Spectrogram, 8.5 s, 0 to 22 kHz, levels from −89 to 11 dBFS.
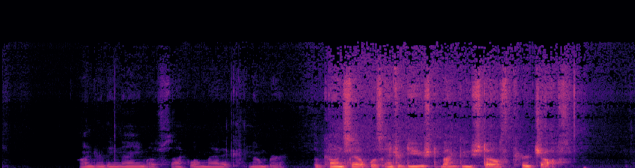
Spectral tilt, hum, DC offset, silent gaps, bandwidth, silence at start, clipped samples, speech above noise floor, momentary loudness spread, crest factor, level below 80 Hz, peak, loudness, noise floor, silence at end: -4.5 dB/octave; none; under 0.1%; none; 17 kHz; 1.05 s; under 0.1%; 51 dB; 21 LU; 20 dB; -60 dBFS; -6 dBFS; -23 LUFS; -75 dBFS; 0.65 s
